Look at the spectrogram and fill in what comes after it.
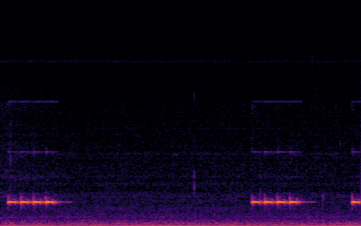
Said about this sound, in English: Digital beep. Selected.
